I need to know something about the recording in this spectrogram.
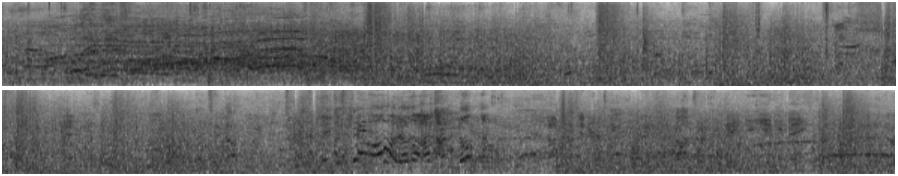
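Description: Fireworks boom and crackle in the distance.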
